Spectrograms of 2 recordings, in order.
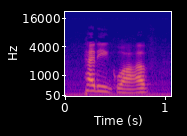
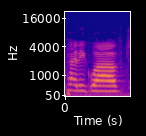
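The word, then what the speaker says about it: Petit-Goâve: I teach primarily English and Bible at Christian Academy of Petit Goave. The last T is silent because it's French and you only pronounce half of the letters that you see. And yes, Christian Academy of Petit Goave, to abbreviate, we go by CAP, just to keep it simple.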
